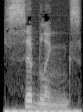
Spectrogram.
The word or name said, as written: siblings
